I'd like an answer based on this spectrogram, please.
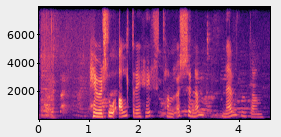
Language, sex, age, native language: Icelandic, female, 11, Icelandic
